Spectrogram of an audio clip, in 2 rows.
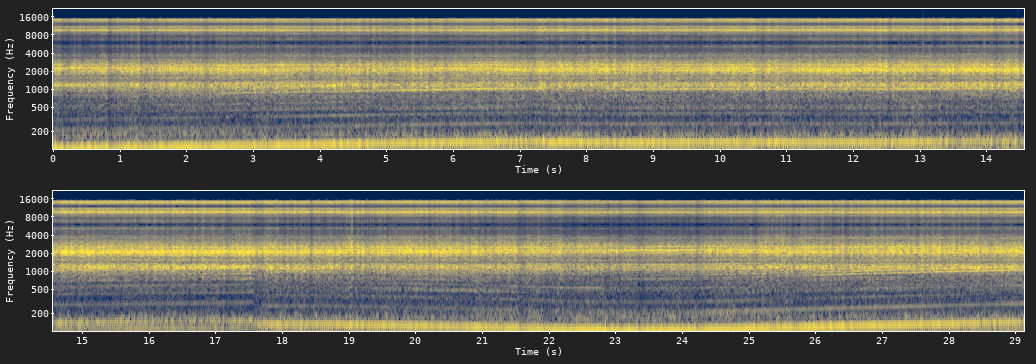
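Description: Yamaha R1 inline-four sport-bike engine heard onboard while cruising, its note rising and falling gently with the throttle, with one abrupt shift in engine note about two-thirds of the way through, over a steady rush of road noise.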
